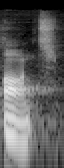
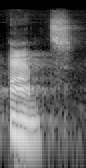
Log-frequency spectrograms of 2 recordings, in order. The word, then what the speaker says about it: aunt: For instance, I pronounce the opposites of uncle as aunt. And I say my aunt. Out here you say my ants. Which to me is an insect.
